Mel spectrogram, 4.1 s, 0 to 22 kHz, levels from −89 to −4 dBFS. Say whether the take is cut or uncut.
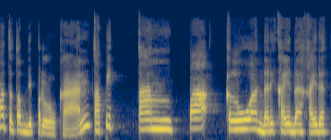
cut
